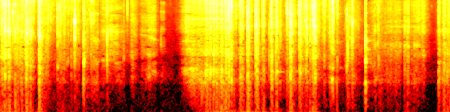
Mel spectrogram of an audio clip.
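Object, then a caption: Bar of soap. A solid, dry, translucent yellow soap bar held in the hand is scraped and carved with a utility knife blade. Dense, bright, crackly scraping and shaving strokes come in quick bursts, with a short silent break near the middle and another near the end.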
